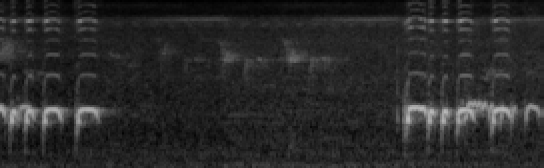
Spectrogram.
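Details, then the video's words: Local-strain zebra dove singing vigorously, a song said to rile rivals and stir their mating urge: two bursts of rapid, rolling mellow coos at the start and end, with a quiet gap between. "Suara kutut lokal gacor yang bikin emosi lawan ahlinya menaikkan birahi lawan"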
